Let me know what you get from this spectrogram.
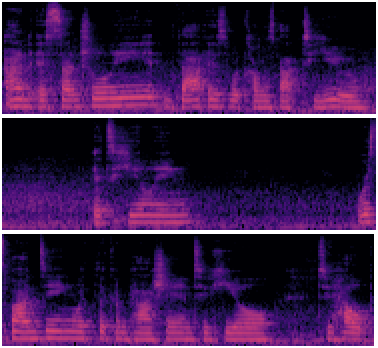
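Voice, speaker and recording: In a room with audible echo, a woman speaks very slowly at a medium pitch, monotone and flat, with long, frequent pauses. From Japan and Korea in early childhood. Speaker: tarot and oracle card reader. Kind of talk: oracle card reading monologue. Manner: halting, with many fillers.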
